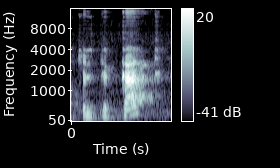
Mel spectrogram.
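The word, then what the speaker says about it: toltecatl: En este caso, se puede pronunciar como toltecat, y este toltecat, si nosotros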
